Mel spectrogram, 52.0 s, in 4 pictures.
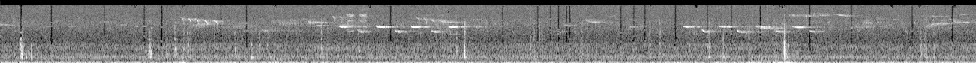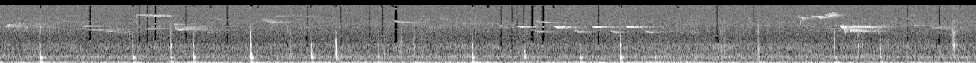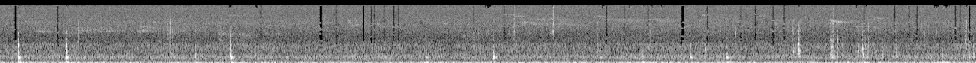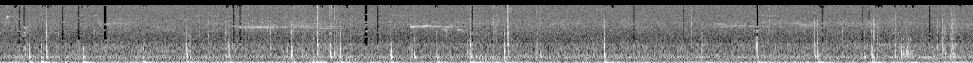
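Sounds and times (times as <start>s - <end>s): low steady rumble: 0.0s - 52.0s
small birds singing: 0.0s - 52.0s
beaks pecking at seed: 1.8s - 52.0s.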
